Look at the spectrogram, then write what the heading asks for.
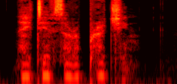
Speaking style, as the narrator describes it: whisper

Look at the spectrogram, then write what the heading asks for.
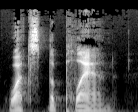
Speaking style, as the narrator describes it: Leo asked in a low voice

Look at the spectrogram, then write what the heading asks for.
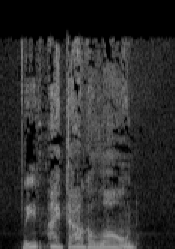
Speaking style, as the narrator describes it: she shouted at him

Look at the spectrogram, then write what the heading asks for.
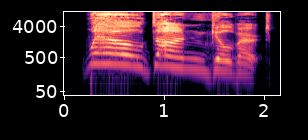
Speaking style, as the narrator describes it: cried the sheriff right joyously

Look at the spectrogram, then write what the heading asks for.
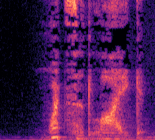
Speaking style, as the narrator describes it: he whispered, as if he were asking something obscene

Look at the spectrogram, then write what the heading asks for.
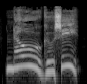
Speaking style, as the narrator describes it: cried Giselle

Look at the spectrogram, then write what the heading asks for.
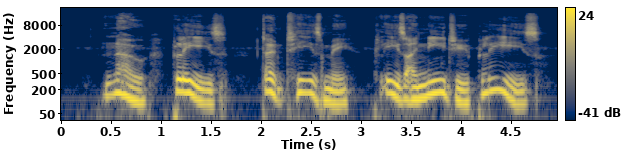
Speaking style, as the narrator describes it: she whimpered

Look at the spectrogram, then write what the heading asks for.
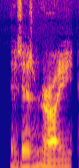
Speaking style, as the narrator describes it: Handan was moaning

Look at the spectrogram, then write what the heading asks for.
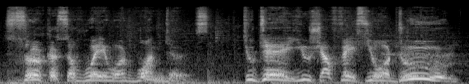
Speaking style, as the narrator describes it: you hear one of them snarl and says

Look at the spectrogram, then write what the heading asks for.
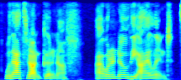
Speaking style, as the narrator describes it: said

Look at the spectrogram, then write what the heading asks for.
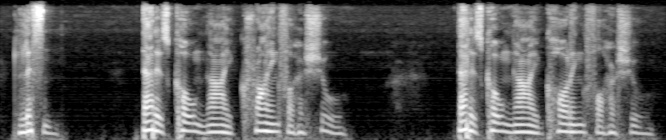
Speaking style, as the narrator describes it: do all the Chinese mothers in all the many-colored ways of Peking whisper to their little ones

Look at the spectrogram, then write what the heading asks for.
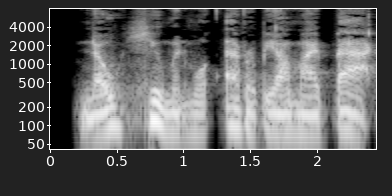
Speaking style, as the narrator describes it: snarled Jackie

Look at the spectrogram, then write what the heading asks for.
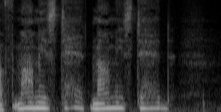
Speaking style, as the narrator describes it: Aaron said quietly

